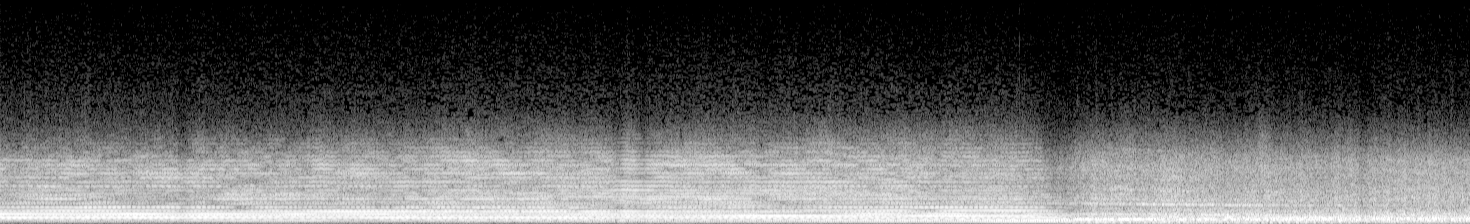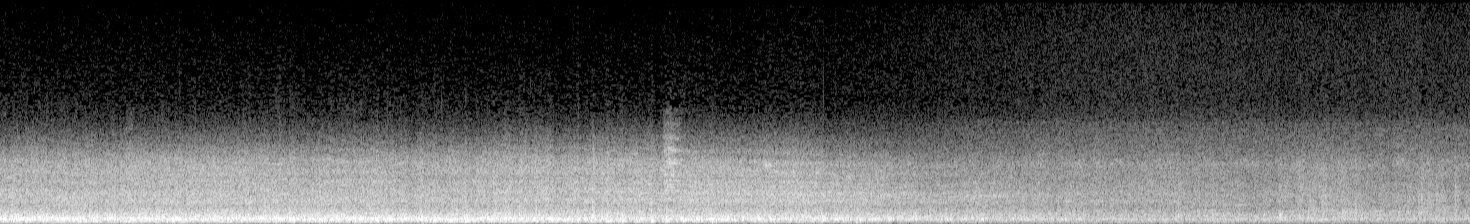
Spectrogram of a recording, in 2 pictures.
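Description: Diesel locomotive air horn blowing one long chord of several notes for about ten seconds, cutting off sharply, then the passing train's cars rumbling and clattering over the rails, fading away near the end.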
